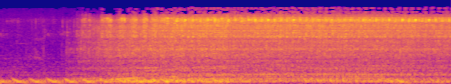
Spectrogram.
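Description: A drill bit grinds into glass with a rising hiss.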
